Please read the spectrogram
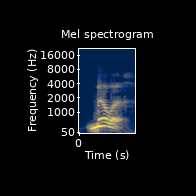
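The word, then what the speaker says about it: מלך: form but it's water melec king ruler this is a huge word in hebrew bible it takes a lot of forms you need to know it and notice two goals and an accent on the first syllable it is a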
